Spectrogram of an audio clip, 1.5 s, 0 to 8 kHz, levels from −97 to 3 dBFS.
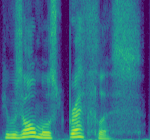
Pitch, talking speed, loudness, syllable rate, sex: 165 Hz, 160 wpm, -16 LUFS, 4.2 syllables/s, male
